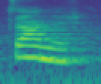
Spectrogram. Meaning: 1. heavy 2. cumbersome, unwieldy 3. serious, grave; distressing, painful; excruciating; heavy, severe; hard, difficult, tough 4. difficult, tough 5. ponderous, heavy 6. turbid (for understanding)
- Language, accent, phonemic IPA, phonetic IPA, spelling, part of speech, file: Armenian, Eastern Armenian, /ˈt͡sɑnəɾ/, [t͡sɑ́nəɾ], ծանր, adjective, Hy-ծանր.ogg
